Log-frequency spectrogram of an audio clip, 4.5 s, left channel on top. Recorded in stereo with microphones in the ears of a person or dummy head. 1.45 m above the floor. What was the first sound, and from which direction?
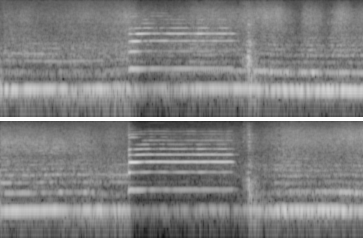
A trumpet, 60° right (ahead or behind).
